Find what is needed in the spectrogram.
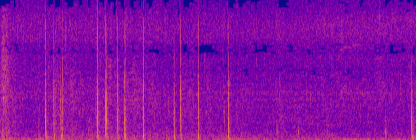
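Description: Fireworks display: aerial shells bursting with sharp cracks and bangs, a rapid string of them between about half a second and two seconds in, then scattered bangs, over a low steady rumble.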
